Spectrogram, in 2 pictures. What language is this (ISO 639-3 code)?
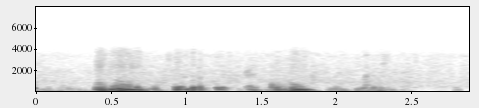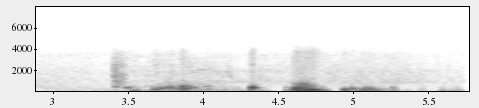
mni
